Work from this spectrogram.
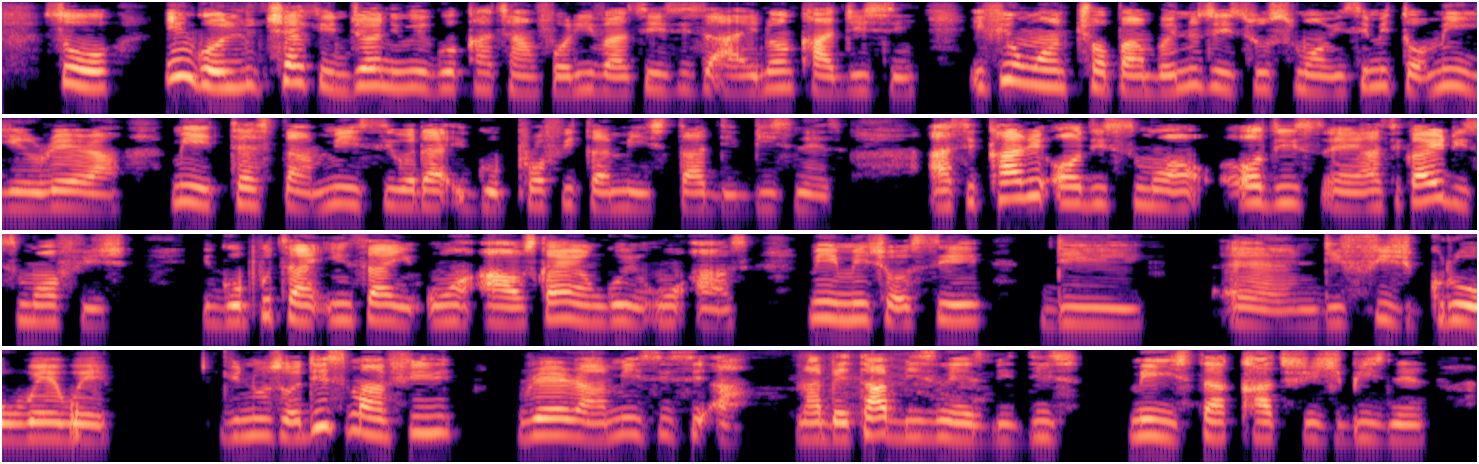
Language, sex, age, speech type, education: Nigerian Pidgin, female, 46-60, spontaneous, tertiary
